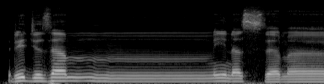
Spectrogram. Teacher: ঝা মিম জবর জাম যার উপরে তানীন রয়েছে দুই জবর তানভীন তানভীনের পরে মিম ইদগামের হরফ এখানে মিমকেও মিলায় পড়তে হবে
